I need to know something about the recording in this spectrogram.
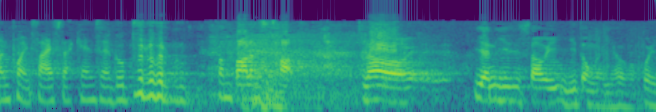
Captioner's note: speaking Mandarin; audience laughter; speaking Mandarin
